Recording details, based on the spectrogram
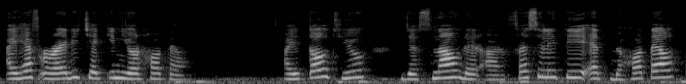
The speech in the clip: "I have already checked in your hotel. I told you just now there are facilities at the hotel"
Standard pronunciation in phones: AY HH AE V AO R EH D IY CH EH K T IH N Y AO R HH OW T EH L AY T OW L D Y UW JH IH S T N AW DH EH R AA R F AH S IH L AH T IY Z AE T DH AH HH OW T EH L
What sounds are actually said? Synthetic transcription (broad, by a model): AY HH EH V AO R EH D IY CH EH K IH N Y AO R HH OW T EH L AY T OW L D Y UW JH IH S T N AW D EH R AA R F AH S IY L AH T IY EH T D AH HH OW T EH L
